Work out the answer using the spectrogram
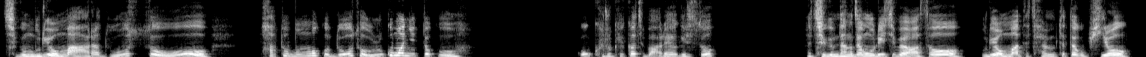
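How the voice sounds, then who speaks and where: A woman's voice: mid-range voice, normal speed, lightly acted. A woman voicing an entitled young male fiancé who talks in a demanding, sneering way in a story radio drama. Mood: angry.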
